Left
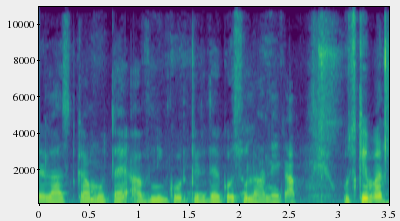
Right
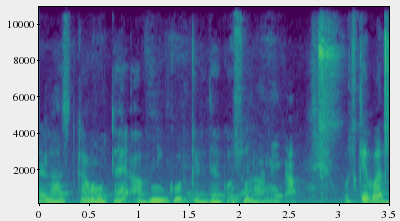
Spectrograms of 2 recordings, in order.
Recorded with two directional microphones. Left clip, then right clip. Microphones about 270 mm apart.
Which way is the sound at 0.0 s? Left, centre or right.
Centre.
